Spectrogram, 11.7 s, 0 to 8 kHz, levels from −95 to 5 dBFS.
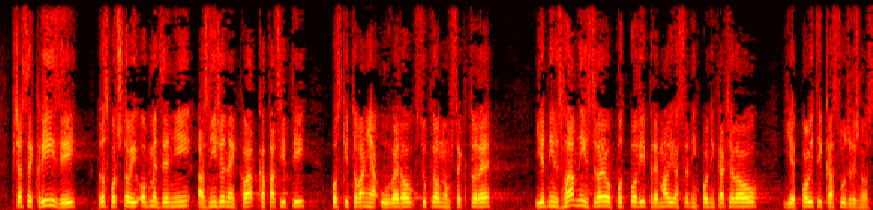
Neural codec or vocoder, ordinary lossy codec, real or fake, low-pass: none; none; real; none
